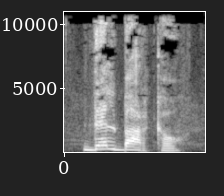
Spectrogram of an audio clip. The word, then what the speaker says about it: Del Barco: Del Barco.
